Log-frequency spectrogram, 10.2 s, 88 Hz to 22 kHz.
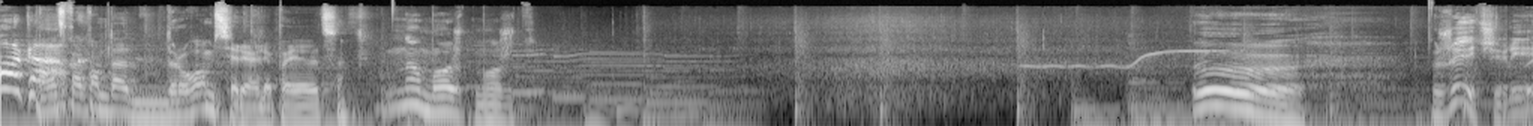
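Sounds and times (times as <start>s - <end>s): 
speech: 0.2s - 3.6s, 7.9s - 10.2s
sea waves lapping at sunset: 4.6s - 7.8s
rising whistle-like tone: 6.8s - 8.4s.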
